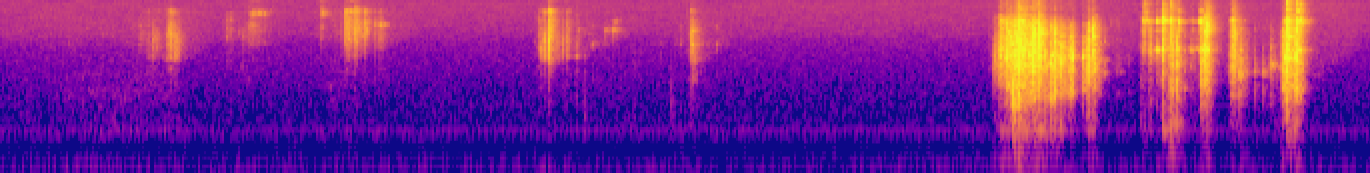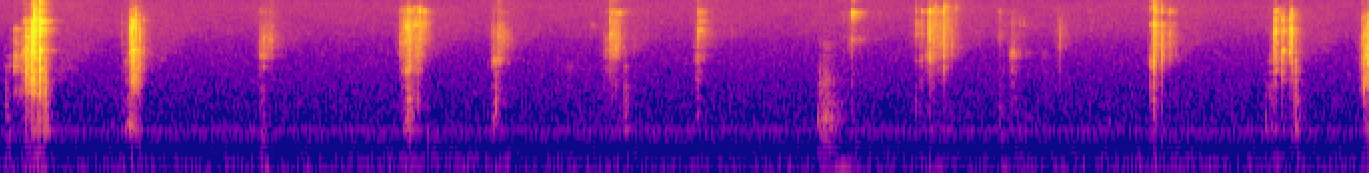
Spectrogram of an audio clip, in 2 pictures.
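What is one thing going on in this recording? Loose plastic bricks clatter and rattle as a hand sorts through a pile.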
